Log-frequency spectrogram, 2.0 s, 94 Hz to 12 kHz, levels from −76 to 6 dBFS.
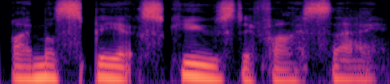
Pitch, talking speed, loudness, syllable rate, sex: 130 Hz, 215 wpm, -21 LUFS, 5.0 syllables/s, male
